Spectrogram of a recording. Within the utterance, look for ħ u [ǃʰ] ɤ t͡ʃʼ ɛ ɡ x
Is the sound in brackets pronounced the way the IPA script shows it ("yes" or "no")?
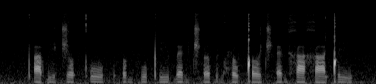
no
